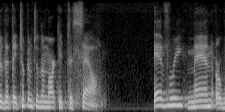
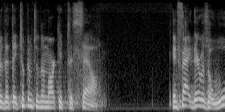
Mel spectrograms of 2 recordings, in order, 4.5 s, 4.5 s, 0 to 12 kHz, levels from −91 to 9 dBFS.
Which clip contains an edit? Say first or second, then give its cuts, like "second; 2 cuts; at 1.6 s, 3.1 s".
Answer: first; 1 cut; at 3.0 s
